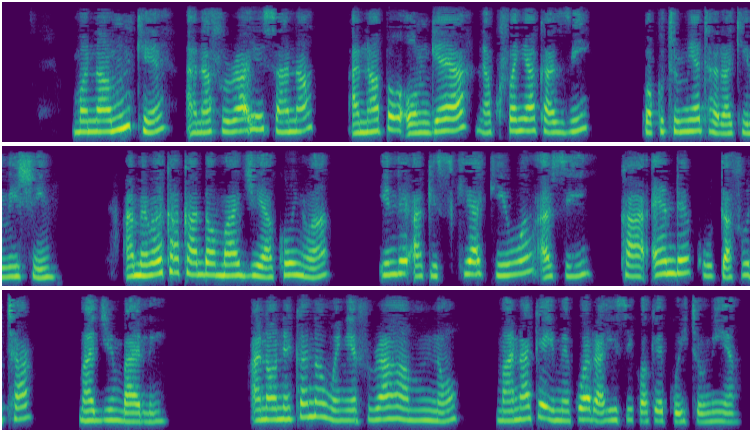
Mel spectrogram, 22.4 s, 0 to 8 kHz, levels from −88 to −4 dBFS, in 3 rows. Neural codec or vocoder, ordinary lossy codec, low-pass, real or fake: codec, 16 kHz, 1.1 kbps, Voila-Tokenizer; MP3, 32 kbps; 7.2 kHz; fake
